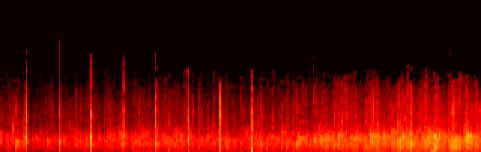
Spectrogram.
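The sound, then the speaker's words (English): A crowd claps steadily in a round of applause for Mayor Rogers and Judge Imes, starting with a few distinct sharp claps that quickly blend into dense, sustained applause growing fuller and louder toward the end. “If you're here, can we give them a round of applause?”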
